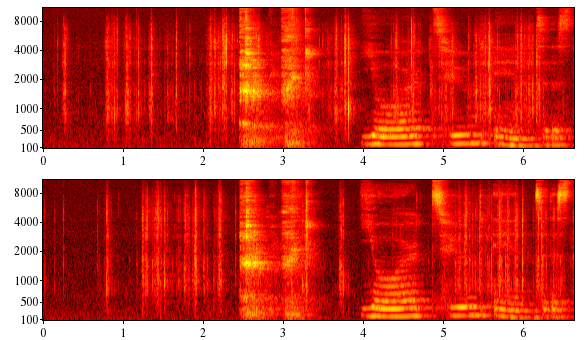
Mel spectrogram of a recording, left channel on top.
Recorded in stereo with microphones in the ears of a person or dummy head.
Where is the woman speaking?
65° right (ahead or behind), 0.9 m.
